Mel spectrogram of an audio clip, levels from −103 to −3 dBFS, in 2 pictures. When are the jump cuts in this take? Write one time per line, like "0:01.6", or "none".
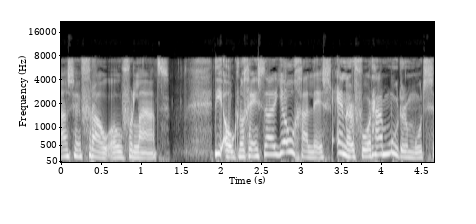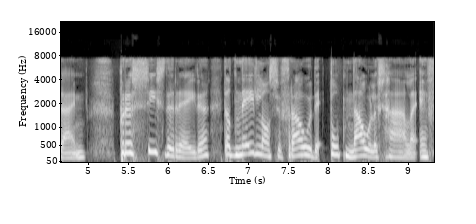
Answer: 0:03.4
0:08.0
